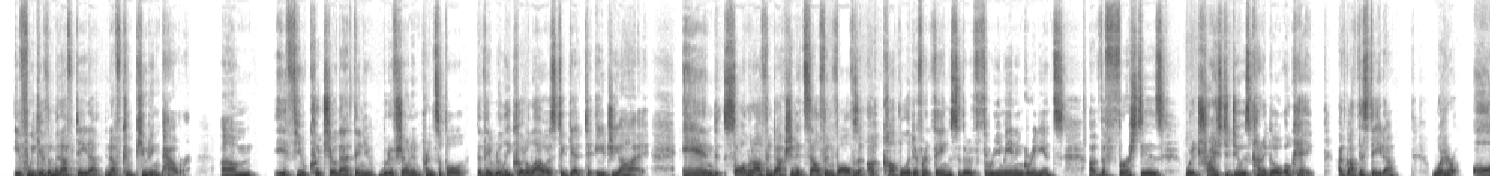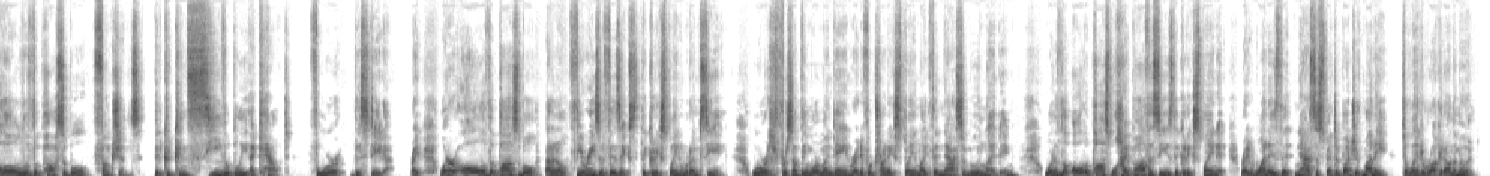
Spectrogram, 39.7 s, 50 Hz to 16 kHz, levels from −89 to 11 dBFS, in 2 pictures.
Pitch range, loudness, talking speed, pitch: 150-215 Hz, -21 LUFS, 215 wpm, 190 Hz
